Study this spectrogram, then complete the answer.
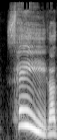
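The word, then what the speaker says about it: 聖: 3번, 4번 중에 하나고 성자 같은 경우는 음독이 세이가 되겠습니다.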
